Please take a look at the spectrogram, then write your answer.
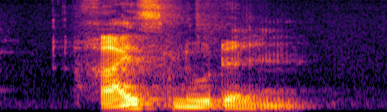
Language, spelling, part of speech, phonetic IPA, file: German, Reisnudeln, noun, [ˈʁaɪ̯sˌnuːdl̩n], De-Reisnudeln.ogg
- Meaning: plural of Reisnudel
